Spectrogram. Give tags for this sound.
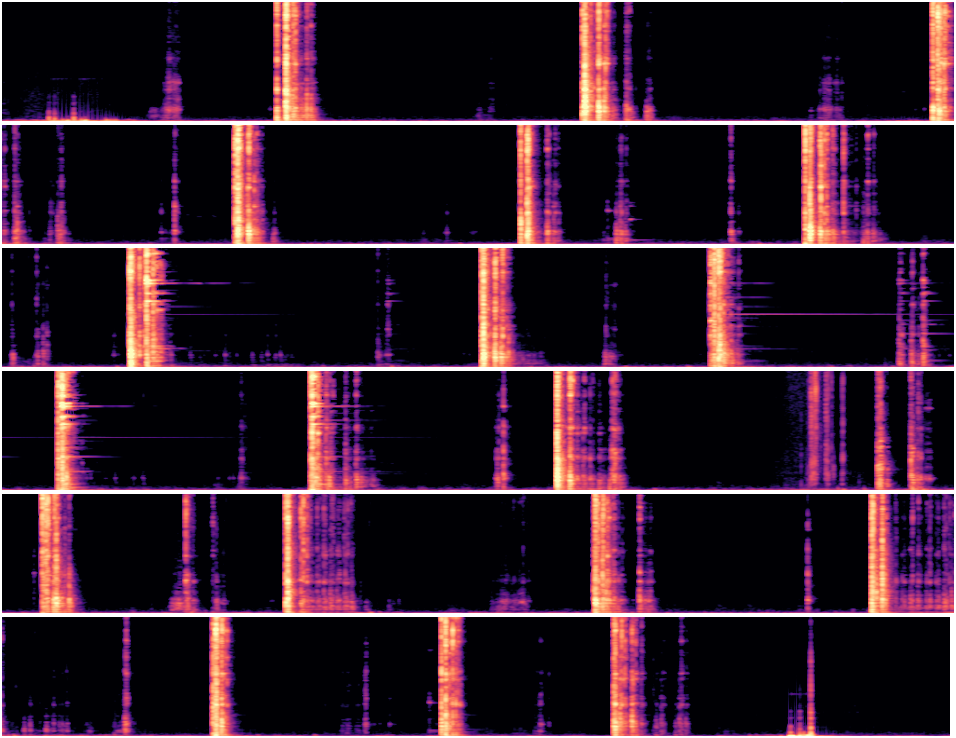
wood
impact
thump
falls

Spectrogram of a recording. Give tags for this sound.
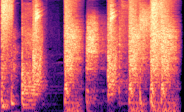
mix
new
vexst

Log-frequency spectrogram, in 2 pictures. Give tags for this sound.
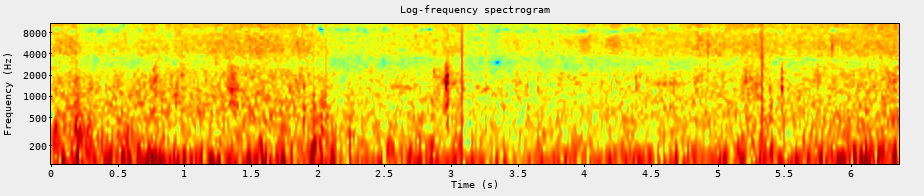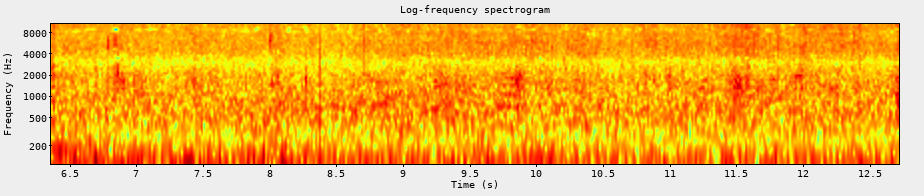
Deltasona
Llobregat
vent
viento
wind

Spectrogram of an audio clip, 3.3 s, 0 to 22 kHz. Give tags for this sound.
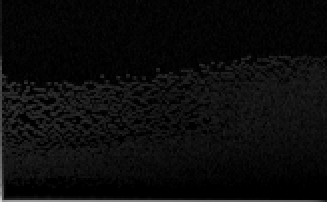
subtractive
roland
sh-1
boom
bd
single
synthetic
hit
percussion
bassdrum
analog
drum

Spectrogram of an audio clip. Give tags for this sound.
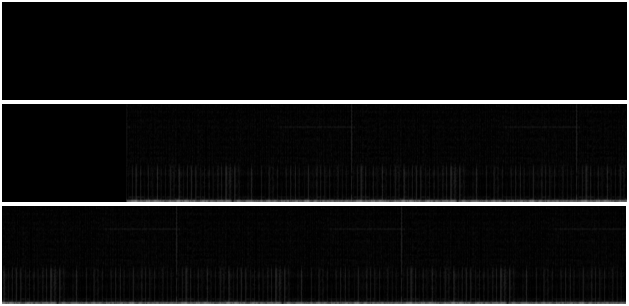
accordio
breath
horror
processed

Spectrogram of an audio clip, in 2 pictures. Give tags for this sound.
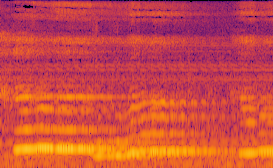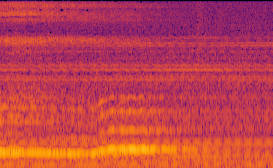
soft
short
girl

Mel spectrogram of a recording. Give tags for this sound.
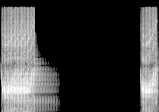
computer
digital
electric
freaky
future
fx
fxs
lo-fi
robotic
sound-design
sound-effect

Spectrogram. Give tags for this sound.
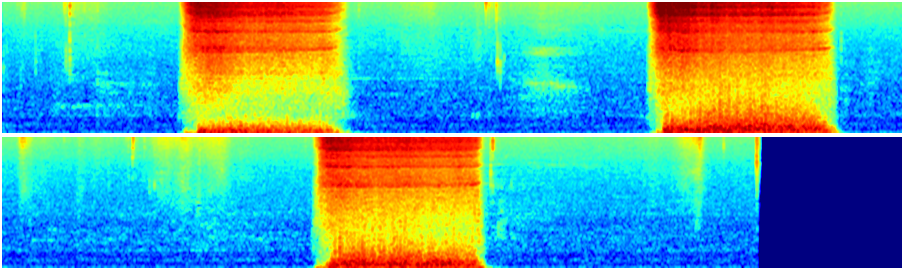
air
explosion
wind

